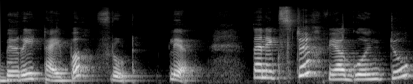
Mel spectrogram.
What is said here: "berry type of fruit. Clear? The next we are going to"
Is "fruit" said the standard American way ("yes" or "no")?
yes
